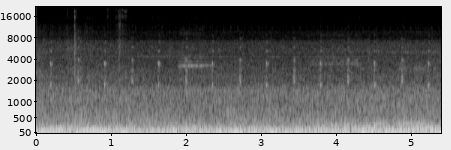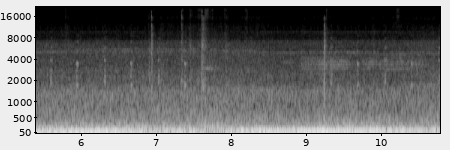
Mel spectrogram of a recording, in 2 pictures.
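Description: Morning road traffic crowds around a Pajero Sport 4x4 SUV on a busy street packed with two-wheelers: a steady, loud low rumble of engines with passing vehicles, brief higher hisses like air brakes, and no talking.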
